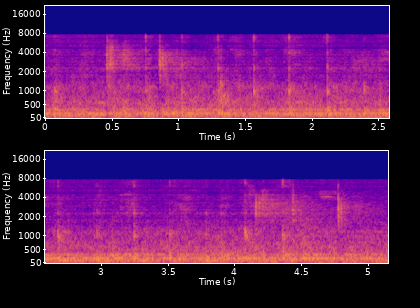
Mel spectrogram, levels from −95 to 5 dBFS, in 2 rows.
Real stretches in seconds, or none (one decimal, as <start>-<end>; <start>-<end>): 4.4-5.2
